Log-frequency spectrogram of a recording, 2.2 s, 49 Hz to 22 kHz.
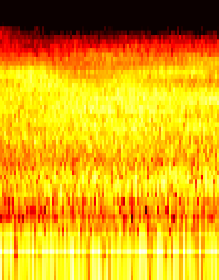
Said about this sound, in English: This 737-800 is going off to Venice now.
